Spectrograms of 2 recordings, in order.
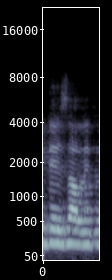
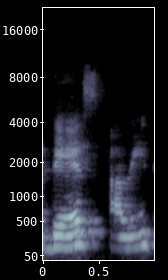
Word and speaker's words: desalento: Por que desalento está errado? Ó, za, formou uma sílaba. Esse S encontra base silábica. Esse S pede base silábica. Só um minuto, pessoal. Vai. Vamos lá. Continuando. Esse S encontra base silábica na outra sílaba. Não é desalento, é desalento. Por isso que a primeira estava errada.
